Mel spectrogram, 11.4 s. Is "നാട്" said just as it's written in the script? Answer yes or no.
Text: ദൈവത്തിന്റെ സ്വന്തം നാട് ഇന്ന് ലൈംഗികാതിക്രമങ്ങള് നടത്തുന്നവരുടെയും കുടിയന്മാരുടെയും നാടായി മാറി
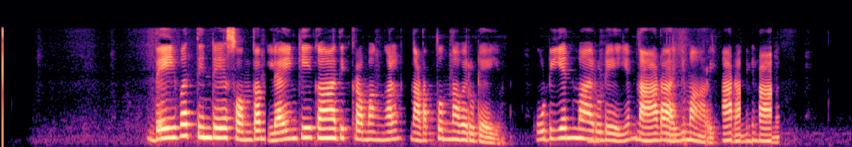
no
